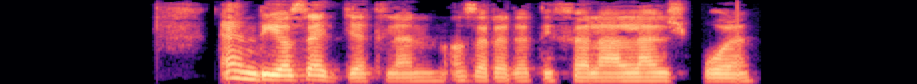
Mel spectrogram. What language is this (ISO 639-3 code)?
hun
